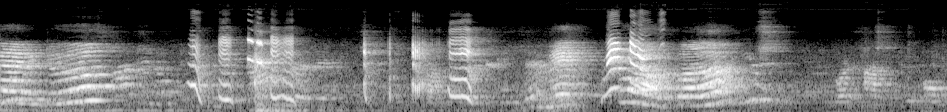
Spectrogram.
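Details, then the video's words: Talking green parrot, a pet kept indoors, gives a run of squeaky, rising and falling harmonic chatter and squeals with short sharp clicks between, while its owner speaks softly nearby. "Parrot sound Bolne wala totha talking Parrot"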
